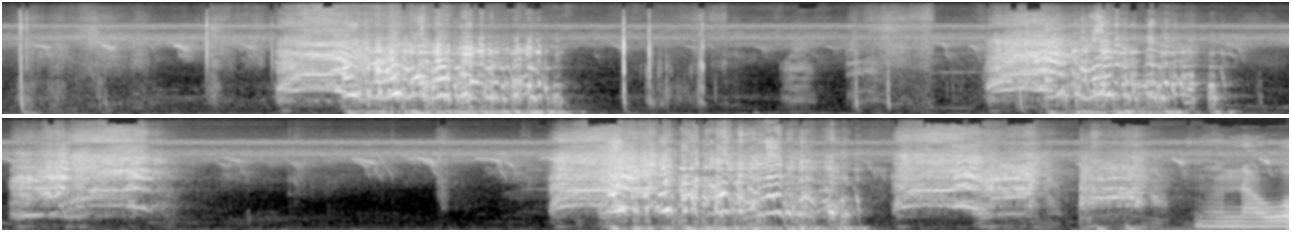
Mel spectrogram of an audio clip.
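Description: Goose giving harsh, nasal honking bursts, each lasting about a second and coming in uneven bouts every few seconds, with quiet gaps between.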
